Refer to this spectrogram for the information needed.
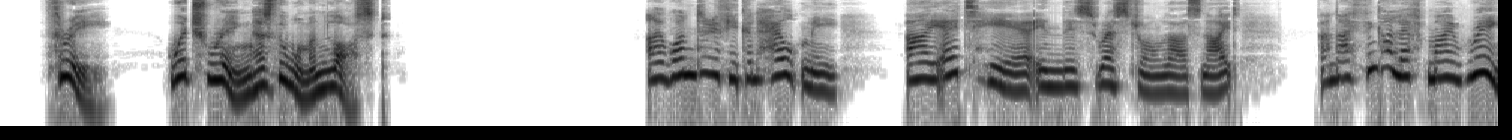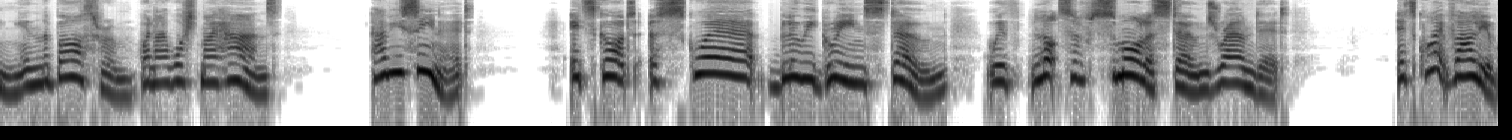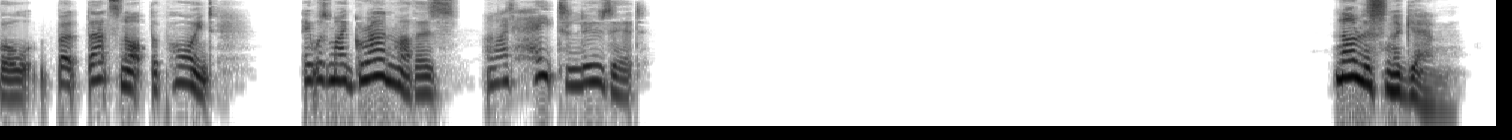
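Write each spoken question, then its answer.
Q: Which ring has the woman lost?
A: a ring with a square bluey-green stone surrounded by smaller stones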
